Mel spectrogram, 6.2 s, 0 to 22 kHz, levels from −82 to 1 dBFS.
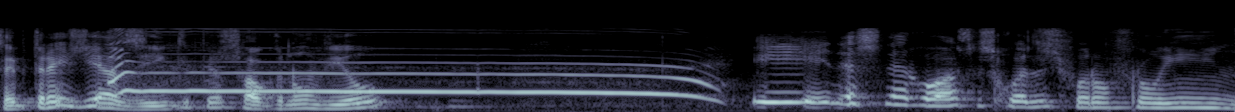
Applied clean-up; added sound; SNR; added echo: none; Dog; -1 dB; none.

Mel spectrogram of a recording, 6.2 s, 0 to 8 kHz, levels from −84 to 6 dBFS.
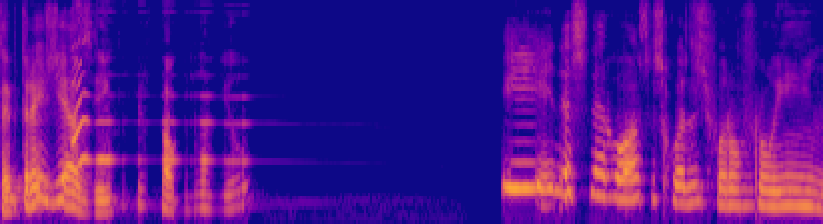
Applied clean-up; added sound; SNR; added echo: neural mask model RNNoise.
